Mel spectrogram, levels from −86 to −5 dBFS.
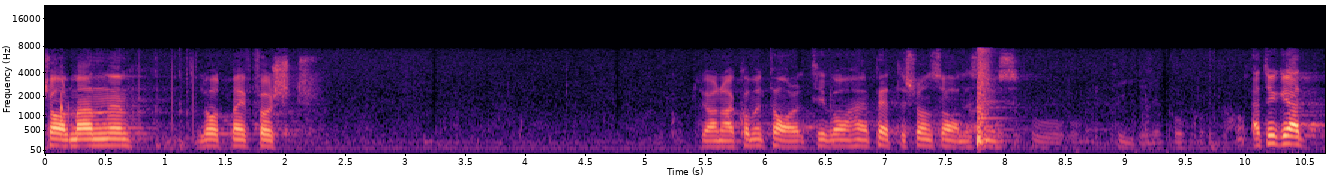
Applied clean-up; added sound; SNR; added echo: none; Snare drum; 6 dB; none.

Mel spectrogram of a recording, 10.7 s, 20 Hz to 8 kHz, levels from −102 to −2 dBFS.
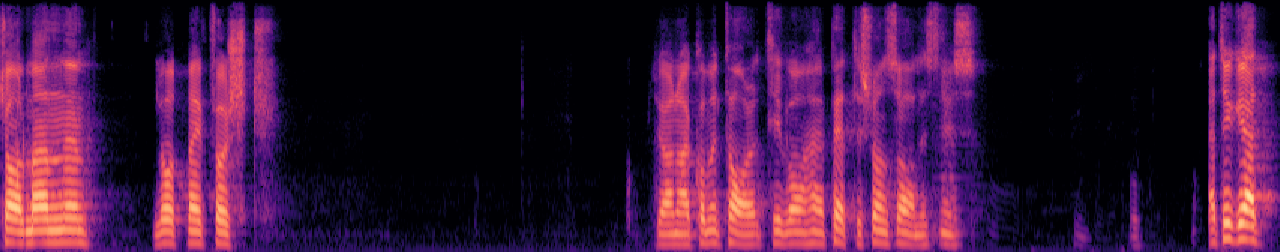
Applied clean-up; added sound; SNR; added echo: neural mask model DeepFilterNet 3.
